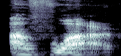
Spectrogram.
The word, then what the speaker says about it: avoir: Remember how to pronounce that? Avoir.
